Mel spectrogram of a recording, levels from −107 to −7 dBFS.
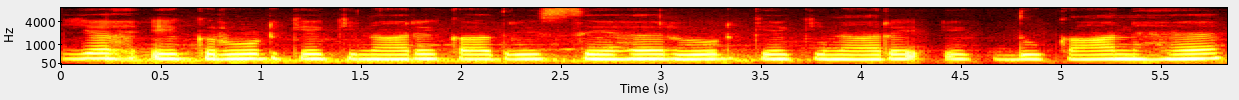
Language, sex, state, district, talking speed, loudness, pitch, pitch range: Hindi, female, Jharkhand, Palamu, 145 wpm, -13 LUFS, 205 Hz, 200-215 Hz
